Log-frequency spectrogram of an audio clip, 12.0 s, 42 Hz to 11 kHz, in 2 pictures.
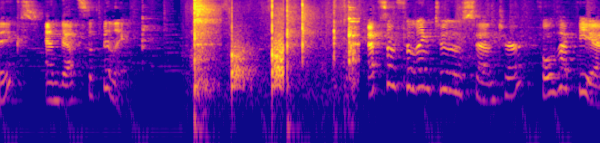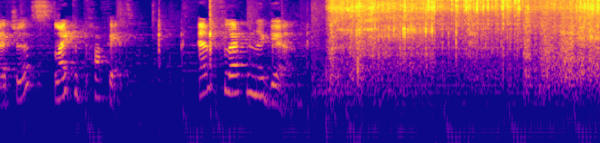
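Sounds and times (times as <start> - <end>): dough sizzling in a hot pan: 9.2 - 12.0.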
